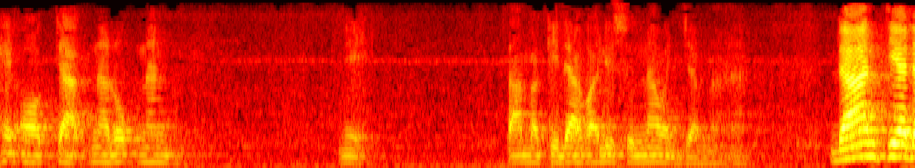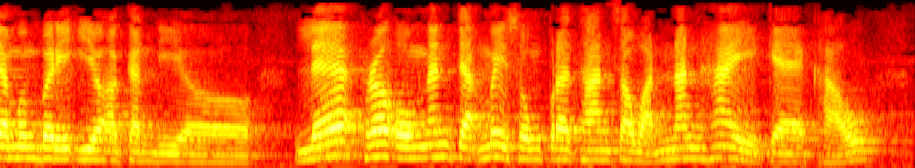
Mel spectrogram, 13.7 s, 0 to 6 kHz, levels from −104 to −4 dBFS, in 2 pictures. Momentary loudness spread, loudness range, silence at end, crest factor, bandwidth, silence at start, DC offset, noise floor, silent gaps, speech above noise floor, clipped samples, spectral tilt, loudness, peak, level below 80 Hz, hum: 20 LU; 16 LU; 0.15 s; 22 dB; 6 kHz; 0 s; under 0.1%; -56 dBFS; none; 32 dB; under 0.1%; -7 dB/octave; -24 LUFS; -4 dBFS; -62 dBFS; none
